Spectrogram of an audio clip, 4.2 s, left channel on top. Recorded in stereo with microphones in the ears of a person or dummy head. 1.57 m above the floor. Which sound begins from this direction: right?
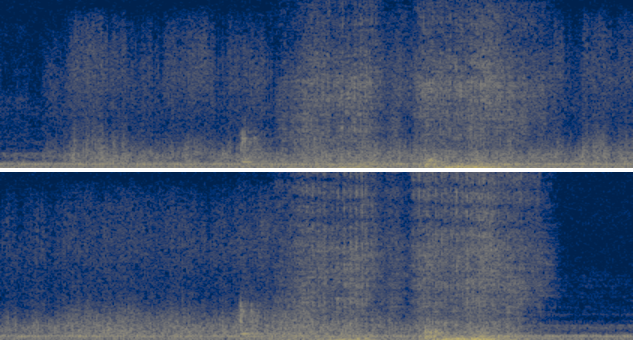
Footsteps, at 1.6 s.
